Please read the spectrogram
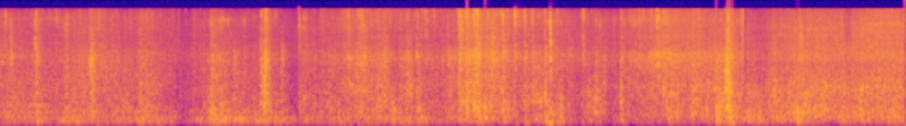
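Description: Canoe hull dragged over grass: a loud, continuous scraping and rustling made of many small crackles.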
